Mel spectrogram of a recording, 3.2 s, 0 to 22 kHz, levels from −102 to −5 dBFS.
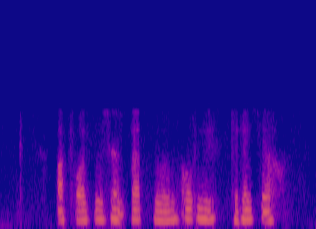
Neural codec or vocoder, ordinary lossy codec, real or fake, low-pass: codec, 16 kHz, 0.5 kbps, FreqCodec, smaller model; Opus, 16 kbps; fake; 3.6 kHz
